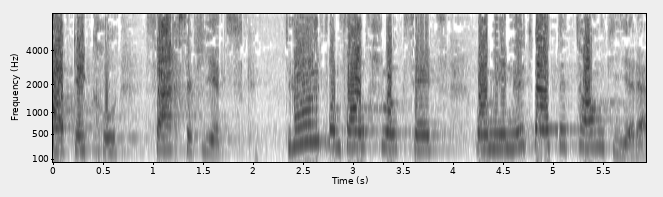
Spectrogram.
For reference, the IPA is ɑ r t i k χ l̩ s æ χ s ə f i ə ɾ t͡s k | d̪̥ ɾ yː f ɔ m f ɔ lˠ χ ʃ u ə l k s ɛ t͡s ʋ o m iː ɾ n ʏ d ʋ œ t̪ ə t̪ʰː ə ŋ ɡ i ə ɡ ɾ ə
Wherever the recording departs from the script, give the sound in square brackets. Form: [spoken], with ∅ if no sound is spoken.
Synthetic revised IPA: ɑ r t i k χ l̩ s æ χ s ə f i ə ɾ t͡s k | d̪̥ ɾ yː f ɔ m f ɔ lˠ χ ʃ u ə l k s ɛ t͡s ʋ o m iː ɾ n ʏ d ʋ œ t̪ ə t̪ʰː [ɑ] ŋ ɡ i ə [∅] ɾ ə

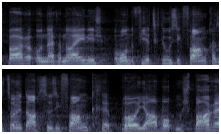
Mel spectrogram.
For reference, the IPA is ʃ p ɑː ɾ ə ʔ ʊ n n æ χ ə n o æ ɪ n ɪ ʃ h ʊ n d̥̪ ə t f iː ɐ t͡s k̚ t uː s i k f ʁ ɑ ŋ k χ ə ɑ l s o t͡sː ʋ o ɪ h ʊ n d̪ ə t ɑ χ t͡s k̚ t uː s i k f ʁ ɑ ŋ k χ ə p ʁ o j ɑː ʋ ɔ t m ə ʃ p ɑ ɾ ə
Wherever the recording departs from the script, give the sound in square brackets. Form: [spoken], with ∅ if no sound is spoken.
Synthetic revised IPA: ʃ p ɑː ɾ ə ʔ ʊ n n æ χ ə n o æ ɪ n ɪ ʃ h ʊ n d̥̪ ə t f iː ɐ t͡s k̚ t uː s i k f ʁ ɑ ŋ k χ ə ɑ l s o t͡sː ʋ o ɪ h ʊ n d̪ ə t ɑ χ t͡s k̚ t uː s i k f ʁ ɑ ŋ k χ ə p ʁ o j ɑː ʋ ɔ t m ə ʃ p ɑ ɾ ə

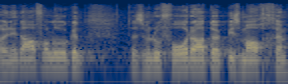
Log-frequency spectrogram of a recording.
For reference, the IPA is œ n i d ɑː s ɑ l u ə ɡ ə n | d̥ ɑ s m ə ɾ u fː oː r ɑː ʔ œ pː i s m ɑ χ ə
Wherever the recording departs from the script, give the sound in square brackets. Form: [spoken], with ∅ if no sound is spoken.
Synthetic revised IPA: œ n [ɪ] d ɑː [f] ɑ l u ə ɡ ə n | d̥ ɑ s m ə ɾ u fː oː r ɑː [t] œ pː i s m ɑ χ ə

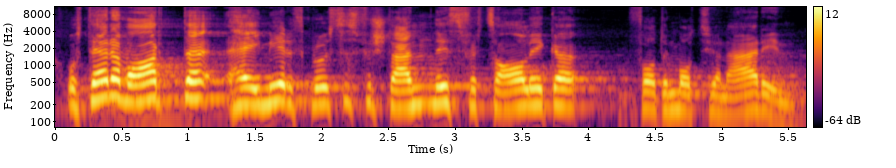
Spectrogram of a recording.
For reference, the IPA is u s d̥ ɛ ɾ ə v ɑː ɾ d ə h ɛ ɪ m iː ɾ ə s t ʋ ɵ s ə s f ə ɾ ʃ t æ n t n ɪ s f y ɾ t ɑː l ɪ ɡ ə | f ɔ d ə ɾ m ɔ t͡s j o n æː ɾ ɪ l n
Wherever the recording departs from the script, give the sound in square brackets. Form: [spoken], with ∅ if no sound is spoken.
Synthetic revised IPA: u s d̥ ɛ ɾ ə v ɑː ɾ [t] ə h ɛ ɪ m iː ɾ ə s [k] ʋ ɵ s ə s f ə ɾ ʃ t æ n t n ɪ s f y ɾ [t͡s] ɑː l ɪ ɡ ə | f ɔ d ə ɾ m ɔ t͡s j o n æː ɾ ɪ [∅] n

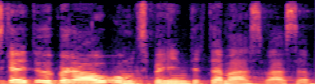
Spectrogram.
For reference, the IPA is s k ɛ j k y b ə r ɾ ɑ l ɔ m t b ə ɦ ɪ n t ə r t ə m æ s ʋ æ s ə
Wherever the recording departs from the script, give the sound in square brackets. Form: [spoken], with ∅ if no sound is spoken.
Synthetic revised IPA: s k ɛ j [t] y b ə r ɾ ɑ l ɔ m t b ə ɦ ɪ n [d] ə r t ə m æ s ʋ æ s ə

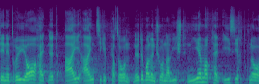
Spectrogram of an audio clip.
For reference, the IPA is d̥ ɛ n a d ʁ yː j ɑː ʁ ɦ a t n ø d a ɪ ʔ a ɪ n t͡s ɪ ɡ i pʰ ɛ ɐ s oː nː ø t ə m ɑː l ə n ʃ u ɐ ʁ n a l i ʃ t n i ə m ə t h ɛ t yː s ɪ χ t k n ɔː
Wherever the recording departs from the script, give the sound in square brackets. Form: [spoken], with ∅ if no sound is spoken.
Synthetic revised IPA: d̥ ɛ n [ə] d ʁ yː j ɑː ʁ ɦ [ɛ] t n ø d a ɪ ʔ a ɪ n t͡s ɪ ɡ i pʰ ɛ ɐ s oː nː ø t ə m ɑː l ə n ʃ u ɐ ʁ n a l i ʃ t n i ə m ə t h ɛ t [iː] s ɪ χ t k n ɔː

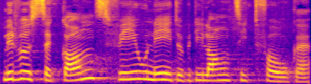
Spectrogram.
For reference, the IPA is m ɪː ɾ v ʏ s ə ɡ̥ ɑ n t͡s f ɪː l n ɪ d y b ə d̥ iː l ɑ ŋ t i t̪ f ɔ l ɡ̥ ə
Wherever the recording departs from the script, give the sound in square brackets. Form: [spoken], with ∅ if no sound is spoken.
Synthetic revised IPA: m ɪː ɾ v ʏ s ə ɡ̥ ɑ n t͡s f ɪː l n ɪ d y b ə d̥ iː l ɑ ŋ [t͡s] i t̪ f ɔ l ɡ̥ ə

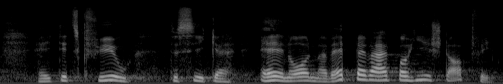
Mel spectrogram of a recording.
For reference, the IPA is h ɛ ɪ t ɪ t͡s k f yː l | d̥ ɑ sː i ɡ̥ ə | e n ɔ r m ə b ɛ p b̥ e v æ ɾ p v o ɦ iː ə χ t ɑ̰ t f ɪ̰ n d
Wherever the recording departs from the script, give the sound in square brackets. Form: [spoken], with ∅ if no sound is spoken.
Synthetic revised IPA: h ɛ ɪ t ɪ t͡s k f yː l | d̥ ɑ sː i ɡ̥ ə | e n ɔ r m ə [v] ɛ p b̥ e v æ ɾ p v o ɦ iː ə [ʃ] t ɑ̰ t f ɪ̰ n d

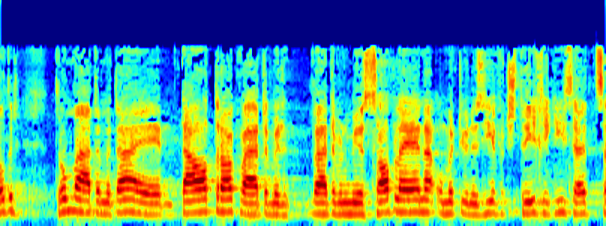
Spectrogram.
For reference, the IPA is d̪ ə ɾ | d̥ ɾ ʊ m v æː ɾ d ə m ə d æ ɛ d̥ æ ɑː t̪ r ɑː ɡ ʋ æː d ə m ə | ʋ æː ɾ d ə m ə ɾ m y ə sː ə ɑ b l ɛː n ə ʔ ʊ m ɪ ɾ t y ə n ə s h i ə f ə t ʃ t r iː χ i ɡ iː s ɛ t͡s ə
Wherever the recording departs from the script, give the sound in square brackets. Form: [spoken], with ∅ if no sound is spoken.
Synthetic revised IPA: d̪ ə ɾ | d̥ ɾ ʊ m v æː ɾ d ə m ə d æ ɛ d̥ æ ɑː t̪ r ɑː ɡ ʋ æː d ə m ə | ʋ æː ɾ d ə m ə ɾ m y ə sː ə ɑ b l ɛː n ə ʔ ʊ m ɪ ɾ t y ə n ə s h i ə f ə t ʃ t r iː χ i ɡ iː s ɛ t͡s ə

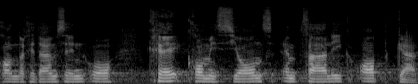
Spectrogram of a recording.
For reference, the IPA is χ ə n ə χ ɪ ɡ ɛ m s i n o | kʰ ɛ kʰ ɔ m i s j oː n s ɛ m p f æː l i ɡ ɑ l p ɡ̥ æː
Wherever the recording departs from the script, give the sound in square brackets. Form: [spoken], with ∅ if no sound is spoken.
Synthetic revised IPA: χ [ɑ] n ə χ ɪ [d] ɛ m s [ɪ] n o | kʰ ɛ kʰ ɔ m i s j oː n s ɛ m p f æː l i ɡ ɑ [∅] p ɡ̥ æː

